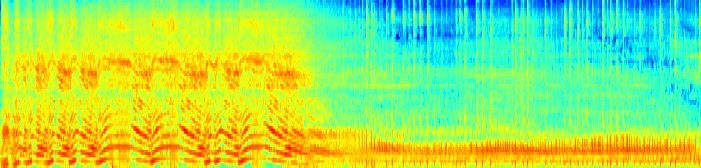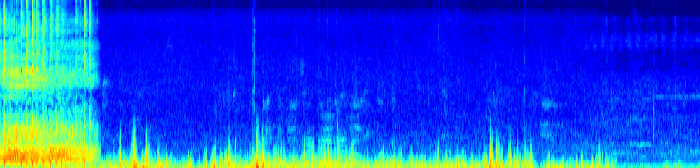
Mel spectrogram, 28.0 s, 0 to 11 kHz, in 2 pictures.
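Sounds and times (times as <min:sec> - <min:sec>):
chainsaw revving and cutting wood: 0:00.0 - 0:16.1.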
